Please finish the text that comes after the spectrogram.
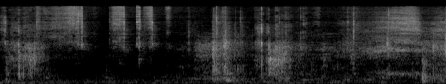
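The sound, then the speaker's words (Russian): A spoon clinks and scrapes against a container in quick, irregular strokes as about four spoonfuls of chemical reagents are stirred into water poured from a glass, for a flotation demonstration, with bright metallic ticks and soft swishing throughout. “Ну, давайте таких там 4 ложечки просто. Добираем. Прям в воду туда. Да, да, да, да, и размешивать.”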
